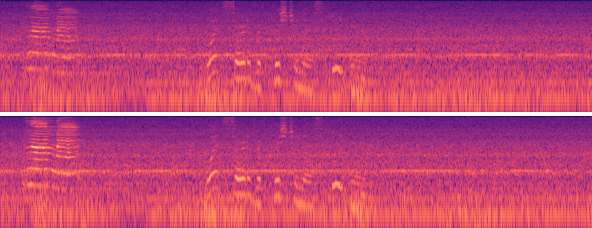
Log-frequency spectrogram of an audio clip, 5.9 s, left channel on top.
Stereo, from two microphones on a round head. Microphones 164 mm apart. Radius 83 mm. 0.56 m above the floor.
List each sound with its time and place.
0.2 s a child speaking: 50° right (ahead or behind)
2.0 s a woman speaking: centre (ahead or behind)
